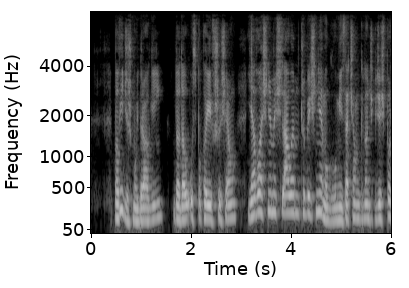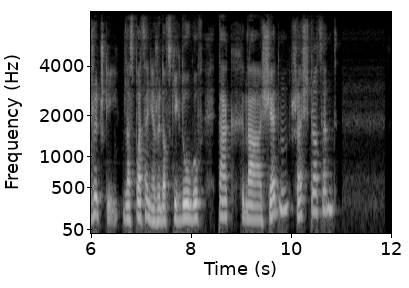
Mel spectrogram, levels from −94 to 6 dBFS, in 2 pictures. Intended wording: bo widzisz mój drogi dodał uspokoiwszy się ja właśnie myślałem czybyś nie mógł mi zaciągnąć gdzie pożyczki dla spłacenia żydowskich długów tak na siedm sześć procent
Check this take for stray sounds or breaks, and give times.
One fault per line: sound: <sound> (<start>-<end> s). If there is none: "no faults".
no faults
